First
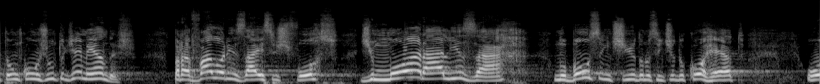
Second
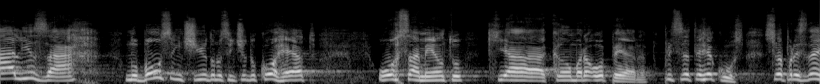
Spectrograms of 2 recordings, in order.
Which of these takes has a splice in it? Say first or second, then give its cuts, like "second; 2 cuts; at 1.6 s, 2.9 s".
second; 1 cut; at 6.5 s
